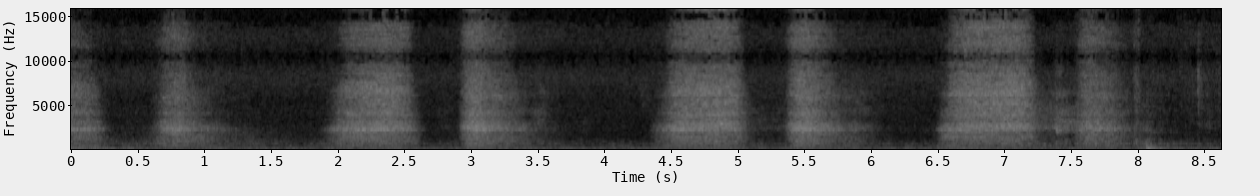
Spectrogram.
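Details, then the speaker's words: Head-to-toe assessment, posterior lungs auscultated during deep breaths on request: slow, deep breaths with soft, even airflow, no crackles or wheezes; anterior lungs also clear and not diminished; normal breath sounds. "posterior of her lungs appear to be clear there is no wrong car without any rails crackles"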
